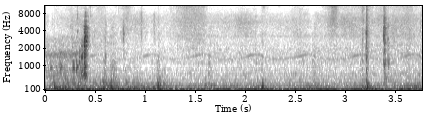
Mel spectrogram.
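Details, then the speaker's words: Jeep with front and rear lockers driving slowly after a trail run: irregular heavy clunks and a wavering whine. Clearly from the rear axle; owner suspects a snapped rear pinion or rear diff failure, not confirmed. "What was that? That sounded horrendous. Try and drive a little bit. It might be your rear pinion snap, maybe."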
